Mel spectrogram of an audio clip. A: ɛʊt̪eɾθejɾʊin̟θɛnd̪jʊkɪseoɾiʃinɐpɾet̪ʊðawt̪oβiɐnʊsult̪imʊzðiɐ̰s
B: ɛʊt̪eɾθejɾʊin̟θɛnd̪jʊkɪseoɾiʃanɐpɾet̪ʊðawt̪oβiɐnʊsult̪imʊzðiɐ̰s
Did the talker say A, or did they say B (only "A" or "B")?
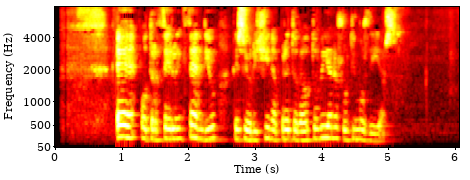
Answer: A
